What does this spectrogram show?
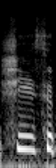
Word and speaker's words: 시습: 김시습 이렇게 되어 있는데 자, 실제는 시습 이렇게 발음이 되겠죠.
